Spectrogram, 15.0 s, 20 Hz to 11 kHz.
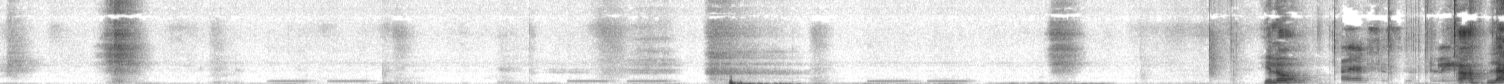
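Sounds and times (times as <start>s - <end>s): telephone ringback tone: 2.7s - 3.8s, 5.7s - 6.8s, 8.7s - 9.8s.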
